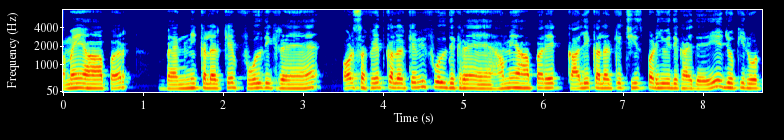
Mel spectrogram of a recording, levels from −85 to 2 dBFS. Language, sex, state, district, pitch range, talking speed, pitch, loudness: Hindi, male, Uttar Pradesh, Lucknow, 155-170 Hz, 255 wpm, 165 Hz, -17 LUFS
